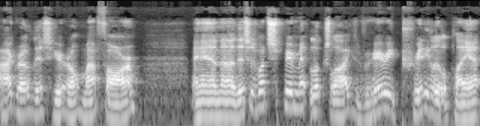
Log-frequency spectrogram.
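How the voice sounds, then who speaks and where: With a normal speaking voice, a man talks at a moderate pace in a fairly high pitch, keeping ordinary pitch variation and very even loudness. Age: 60s. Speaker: homesteading video maker. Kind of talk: tutorial.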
